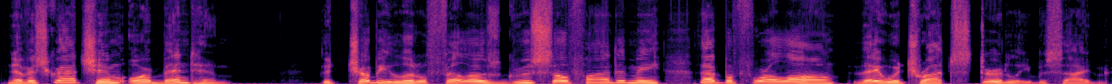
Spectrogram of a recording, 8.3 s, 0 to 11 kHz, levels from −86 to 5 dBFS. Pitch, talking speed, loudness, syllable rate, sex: 175 Hz, 175 wpm, -17 LUFS, 4.8 syllables/s, male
